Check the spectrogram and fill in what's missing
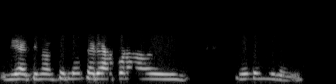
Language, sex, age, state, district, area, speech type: Odia, female, 60+, Odisha, Gajapati, rural, conversation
